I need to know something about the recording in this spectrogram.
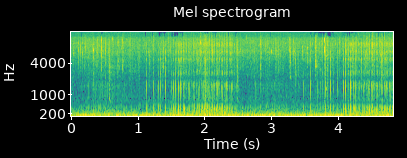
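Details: Low, grainy purring from a domestic cat, steady with slight rhythmic swells, mixed with frequent crackling clicks from a wood fire.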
